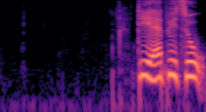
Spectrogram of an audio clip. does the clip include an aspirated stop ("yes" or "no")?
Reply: yes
